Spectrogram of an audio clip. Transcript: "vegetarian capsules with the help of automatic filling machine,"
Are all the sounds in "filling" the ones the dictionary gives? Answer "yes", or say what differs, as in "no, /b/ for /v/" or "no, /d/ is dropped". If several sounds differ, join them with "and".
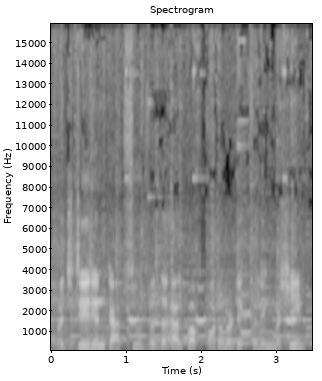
no, /p/ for /f/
